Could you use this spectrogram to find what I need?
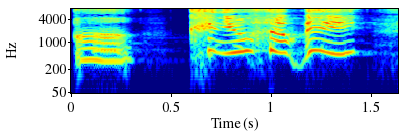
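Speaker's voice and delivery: very high, sing-song calling; hammed-up high customer voice; mock strange customer. Customer calling the worker over, very high mock voice. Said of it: "and she goes".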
